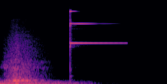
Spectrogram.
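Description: Logo-sting sound effects: a soft whoosh with a low rumble fading out, then a single bright ding about a second in that rings briefly and stops.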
